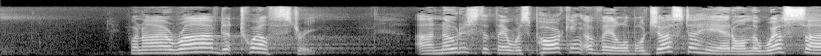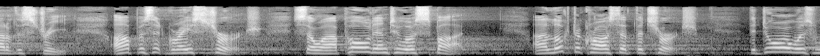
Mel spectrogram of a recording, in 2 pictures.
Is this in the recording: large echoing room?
yes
